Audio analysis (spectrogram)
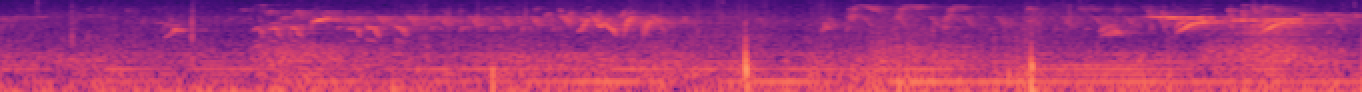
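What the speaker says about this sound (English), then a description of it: "Boy, there are birds chirping like crazy out here though." Birds chirp in the woods, with several quick, high tweets and trills from different directions at moderate distance over a faint outdoor hum and a few soft knocks.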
